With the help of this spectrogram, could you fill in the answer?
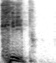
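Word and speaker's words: Keap: In full disclosure, I partner with a company called Keep, who has a CRM and all-in-one kind of Swiss Army knife tool like that.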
